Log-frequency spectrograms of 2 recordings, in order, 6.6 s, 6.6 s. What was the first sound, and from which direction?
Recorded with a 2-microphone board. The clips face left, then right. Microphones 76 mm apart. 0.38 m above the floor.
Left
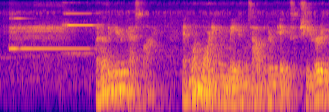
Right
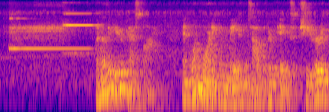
A doorbell, centre (ahead or behind).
